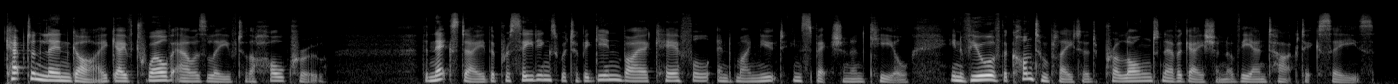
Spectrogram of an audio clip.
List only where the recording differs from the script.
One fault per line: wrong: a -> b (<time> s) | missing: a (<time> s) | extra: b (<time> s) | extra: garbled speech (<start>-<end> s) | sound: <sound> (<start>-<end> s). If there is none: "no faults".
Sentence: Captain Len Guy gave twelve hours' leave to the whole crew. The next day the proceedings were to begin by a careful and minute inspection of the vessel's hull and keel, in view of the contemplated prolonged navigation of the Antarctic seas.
missing: of the vessel's hull (8.5 s)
